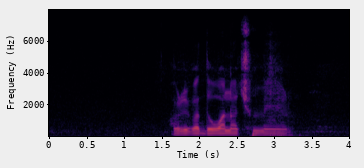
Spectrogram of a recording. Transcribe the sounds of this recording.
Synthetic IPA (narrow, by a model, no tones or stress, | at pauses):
ɦuɾiβad̪ɔwanat͡ʃʰumɛːɺɔ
